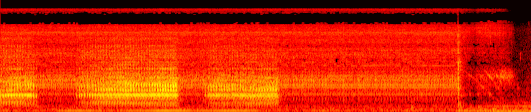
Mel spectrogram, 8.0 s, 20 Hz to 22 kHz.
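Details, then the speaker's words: Rebuilt Elson-USA watchmaker's lathe on its first cut, hand graver turning a 1/8-inch brass piece: steady hum with a buzzy ringing squeal on each cutting pass, dropping away between passes; operator calls it chatter, cause suspected, not confirmed. "I guess that's what's called chatter uh because it was chattering"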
